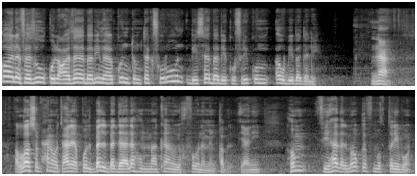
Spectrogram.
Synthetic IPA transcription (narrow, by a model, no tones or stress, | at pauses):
qɑːlafaðuːqʊlʕaðaːbabɪmaːkʊnt̪ʊmt̪akfʊɾuːnbɪsababɪkʊfɾɪkʊmʔawbɪbad̪alɪh | naʕam | ʔɑlˤːɑːhsʊbħaːnawat̪aʕaːlajɑquːlbalbad̪alaɦʊmːaːkaːnuːjʊxfuːnamɪnqɑbljaʕni | hʊm | fiɦaːðalmawqɪfmʊt̪ˤːɑlɪbuːn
